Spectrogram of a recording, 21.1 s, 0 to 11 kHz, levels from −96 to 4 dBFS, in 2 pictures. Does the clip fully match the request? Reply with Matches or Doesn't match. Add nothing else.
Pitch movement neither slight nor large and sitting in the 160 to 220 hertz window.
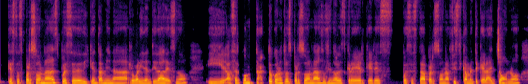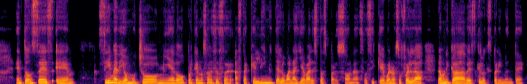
Doesn't match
